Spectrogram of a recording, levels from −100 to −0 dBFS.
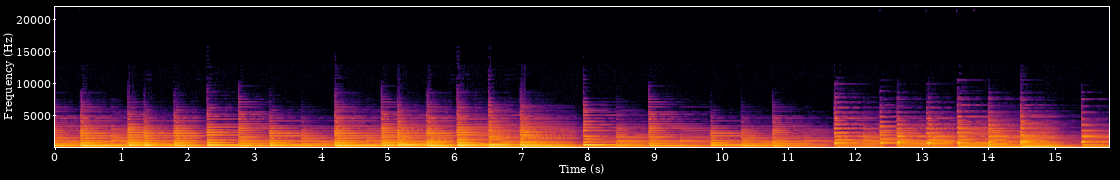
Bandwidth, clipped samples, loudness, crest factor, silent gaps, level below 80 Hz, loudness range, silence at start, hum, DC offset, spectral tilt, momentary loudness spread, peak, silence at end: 7.6 kHz; under 0.1%; -18 LUFS; 16 dB; none; -50 dBFS; 7 LU; 0 s; none; under 0.1%; -7.5 dB/octave; 9 LU; -2 dBFS; 0 s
